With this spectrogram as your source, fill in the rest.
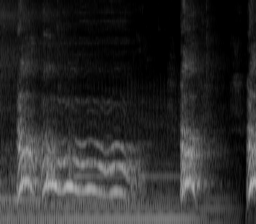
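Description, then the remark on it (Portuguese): A dog named Azatot, tied up on its collar, barks in a few loud, drawn-out yowling barks with a whining, howl-like tone, separated by brief pauses, with a steady low hum underneath and no talking. “Preciso soltar o cão que está a se acabar preso à coleira.”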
